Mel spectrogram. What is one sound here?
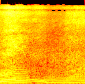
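A car passes very close and its engine sound drops in pitch as it goes by.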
